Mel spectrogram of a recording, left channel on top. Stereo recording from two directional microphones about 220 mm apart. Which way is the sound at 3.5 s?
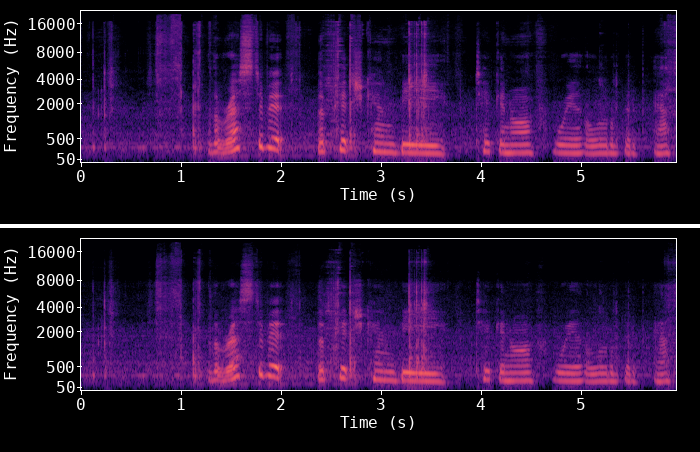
25° left (ahead or behind).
